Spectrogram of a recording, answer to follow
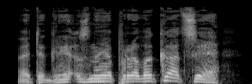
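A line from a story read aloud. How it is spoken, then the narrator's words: Forced out. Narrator (Russian): Только и смог он выдавить из себя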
